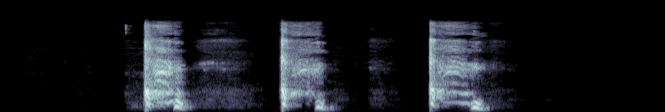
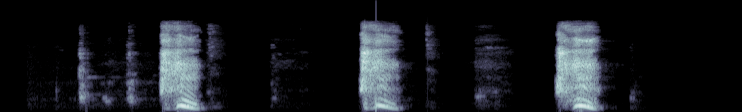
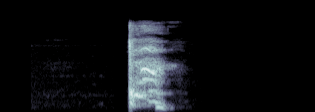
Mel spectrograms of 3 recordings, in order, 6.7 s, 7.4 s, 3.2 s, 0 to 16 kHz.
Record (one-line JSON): {"three_cough_length": "6.7 s", "three_cough_amplitude": 30717, "three_cough_signal_mean_std_ratio": 0.29, "exhalation_length": "7.4 s", "exhalation_amplitude": 30318, "exhalation_signal_mean_std_ratio": 0.31, "cough_length": "3.2 s", "cough_amplitude": 29132, "cough_signal_mean_std_ratio": 0.27, "survey_phase": "beta (2021-08-13 to 2022-03-07)", "age": "65+", "gender": "Female", "wearing_mask": "No", "symptom_none": true, "smoker_status": "Ex-smoker", "respiratory_condition_asthma": false, "respiratory_condition_other": false, "recruitment_source": "REACT", "submission_delay": "4 days", "covid_test_result": "Negative", "covid_test_method": "RT-qPCR", "influenza_a_test_result": "Negative", "influenza_b_test_result": "Negative"}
